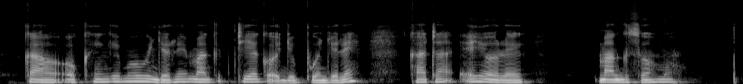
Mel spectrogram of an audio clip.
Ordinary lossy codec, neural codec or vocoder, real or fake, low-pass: Opus, 32 kbps; none; real; 19.8 kHz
